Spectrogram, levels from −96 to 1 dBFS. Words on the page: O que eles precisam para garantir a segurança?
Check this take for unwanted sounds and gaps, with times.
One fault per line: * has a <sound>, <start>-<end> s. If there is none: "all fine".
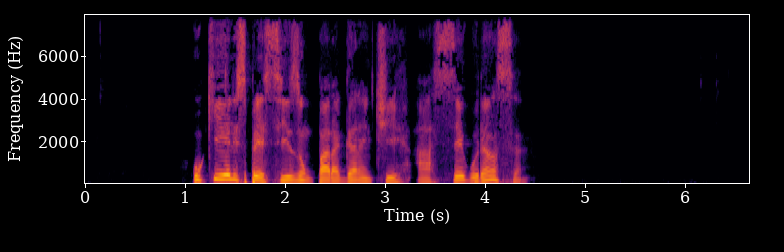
all fine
